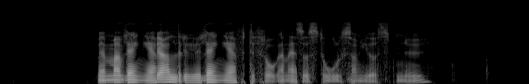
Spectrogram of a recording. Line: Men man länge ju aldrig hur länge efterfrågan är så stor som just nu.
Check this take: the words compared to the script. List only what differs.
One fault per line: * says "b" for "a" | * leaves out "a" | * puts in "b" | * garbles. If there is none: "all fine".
all fine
